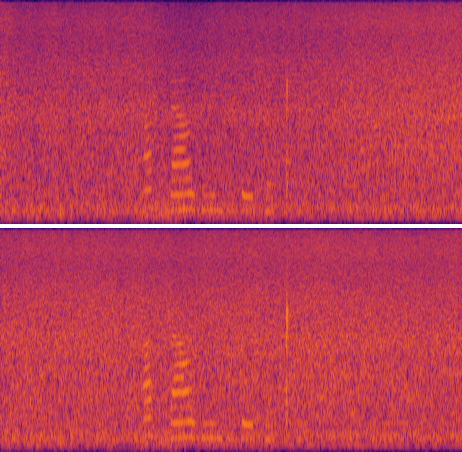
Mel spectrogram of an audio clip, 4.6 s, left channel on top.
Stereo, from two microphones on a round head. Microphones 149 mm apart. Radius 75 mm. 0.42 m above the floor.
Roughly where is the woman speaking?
Right.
